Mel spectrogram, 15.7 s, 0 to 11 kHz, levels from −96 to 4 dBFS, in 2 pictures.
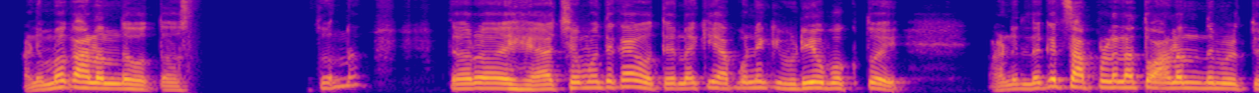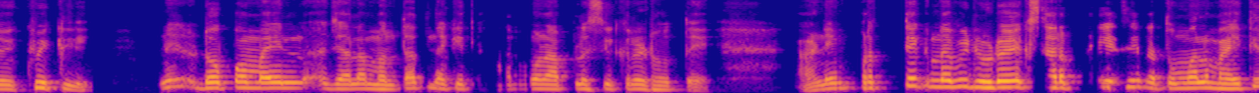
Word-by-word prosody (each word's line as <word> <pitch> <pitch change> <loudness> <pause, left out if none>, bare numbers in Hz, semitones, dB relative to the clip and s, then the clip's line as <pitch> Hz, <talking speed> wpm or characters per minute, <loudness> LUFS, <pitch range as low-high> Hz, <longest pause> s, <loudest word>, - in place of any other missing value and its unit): आणि 135 - -5
मग 210 +9 +2
आनंद 180 -4 +6
होत 150 -4 -1
असतो 130 +7 -13
ना, 280 - -8 0.6
तर 175 +1 +2
अ, 185 -1 +5
ह्याच्यामध्ये 195 +8 0
काय 235 0 +2
होतंय 180 -4 +1
ना 180 0 +1
की 210 - -2
आपण 195 +3 -1
एक 200 -1 -4
व्हिडिओ 185 +3 +5
बघतोय 185 0 0 0.6
आणि 160 +6 -4
लगेच 235 +6 +2
आपल्याला 215 -1 +3
तो - - +2
आनंद 195 0 +2
मिळतो 170 -3 -1
आहे, 150 - -3
क्विकली, 190 - -3 0.5
म्हणजे 235 +2 -7
डोपामाइन 195 -1 +1
अ, - - -12
ज्याला 165 +1 -2
म्हणतात 155 +2 -3
ना 175 - -3
की 165 - -7 0.3
आपण 160 +2 -6
आपलं 155 +1 -4
सिक्रेट 160 0 -6
होतंय 135 -1 -9 0.7
आणि 155 +8 -3 0.2
प्रत्येक 200 +7 -3
नवीन 230 -1 +2
व्हिडिओ 215 0 +6
एक 220 -1 +3
सरप्राईज 205 +2 -4
आहे 230 - -4
ना 190 - -2
तुम्हाला 190 +2 +1
माहिती 170 -6 -1
185 Hz, 175 wpm, -22 LUFS, 165-205 Hz, 0.7 s, आनंद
